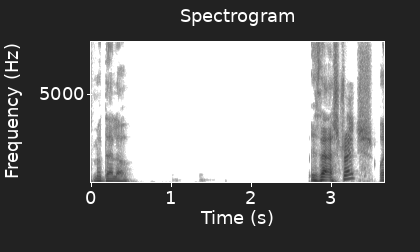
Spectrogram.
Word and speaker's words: Modelo: like you know uh model of 18 you know yeah core is eighteen dollars dude eight bucks eight bucks modella have you heard anybody pronounce a Modelo Modelo in your entire life modella like I'm not even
